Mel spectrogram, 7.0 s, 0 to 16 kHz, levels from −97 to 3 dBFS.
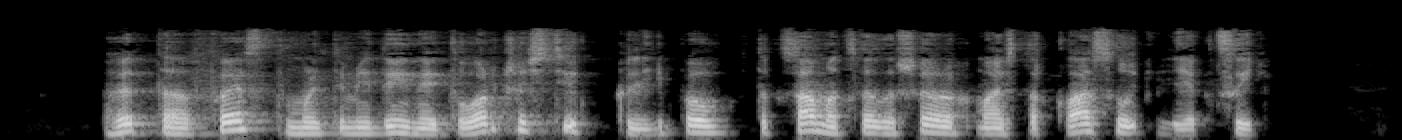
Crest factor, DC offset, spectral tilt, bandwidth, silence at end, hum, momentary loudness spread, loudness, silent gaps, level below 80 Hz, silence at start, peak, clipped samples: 18 dB; under 0.1%; -7 dB/octave; 8.2 kHz; 0.75 s; none; 9 LU; -22 LUFS; none; -62 dBFS; 0.55 s; -4 dBFS; under 0.1%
